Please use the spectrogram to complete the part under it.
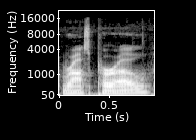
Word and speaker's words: Perot: Did I say it right, Perot? I thought I did. – Ross Perot? Yeah.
